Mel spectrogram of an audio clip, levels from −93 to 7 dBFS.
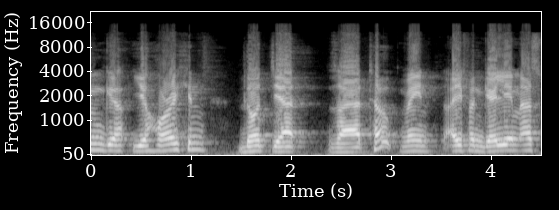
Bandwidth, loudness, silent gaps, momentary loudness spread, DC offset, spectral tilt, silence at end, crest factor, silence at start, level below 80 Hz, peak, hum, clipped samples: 16 kHz; -9 LUFS; none; 10 LU; under 0.1%; -5 dB/octave; 0 s; 10 dB; 0 s; -44 dBFS; 0 dBFS; none; 2%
